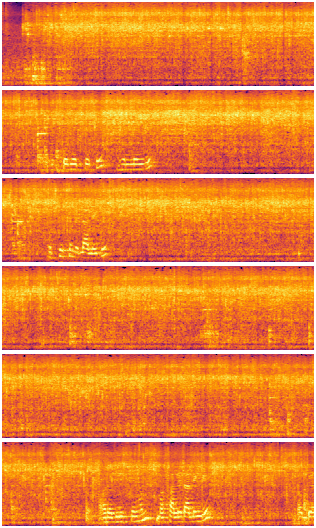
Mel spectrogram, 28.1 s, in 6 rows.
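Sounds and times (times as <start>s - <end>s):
potatoes sizzling in hot oil: 0.0s - 28.0s.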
